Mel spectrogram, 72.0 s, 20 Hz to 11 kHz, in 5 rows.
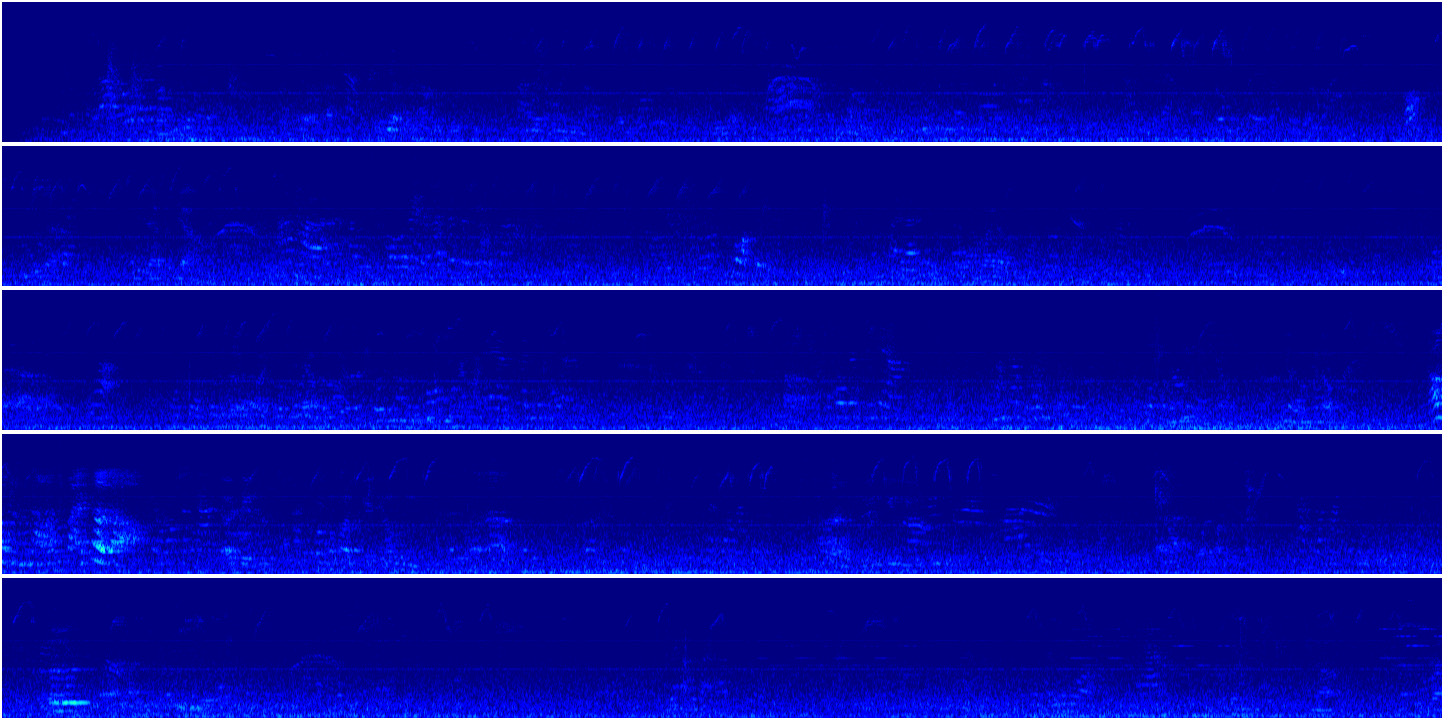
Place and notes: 觀音洞, Lüdao Township - in front of the temple
In the square, in front of the temple
Zoom H2n MS+XY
